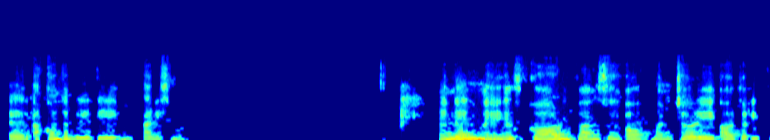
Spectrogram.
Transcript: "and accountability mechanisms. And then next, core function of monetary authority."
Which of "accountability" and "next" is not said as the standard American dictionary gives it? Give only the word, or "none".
next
